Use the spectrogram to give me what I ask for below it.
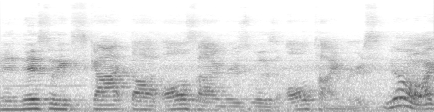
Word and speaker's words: Alzheimer's: you you said oldtimers altimer altimer like they're all time NBA no like altimer it's Alzheimer's with a Z yeah pronoun how do you pronounce it alltimers it's all but you say it quick Alzheimer's that's what I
